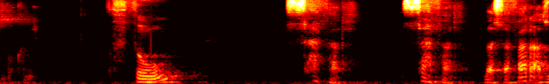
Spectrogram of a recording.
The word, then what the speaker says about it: ثوم: مثلا ما و شما میگیم ثوم، ثا. ببینید چه قسم. ثا، ذل. اینی را شکل تلفظ درست شه یاد بگیریم. ثوم، ثوم، ثوم.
